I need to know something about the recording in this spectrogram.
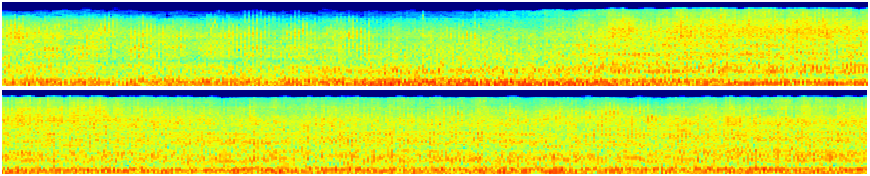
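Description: Several Briggs & Stratton flathead racing kart engines run at racing speed as the pack goes round the oval, a steady, overlapping drone.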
